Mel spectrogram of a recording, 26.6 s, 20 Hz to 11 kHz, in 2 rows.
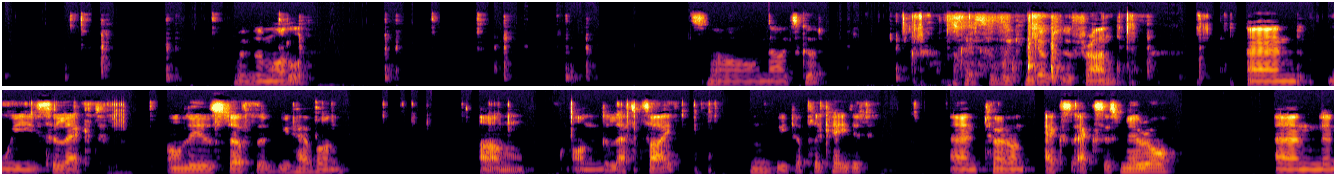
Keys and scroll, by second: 9.6 1, 12.2 alt+shift+a, 12.8 alt+a, 13.9 b, 20.0 shift+d.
